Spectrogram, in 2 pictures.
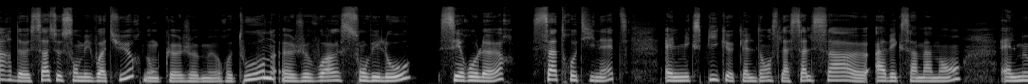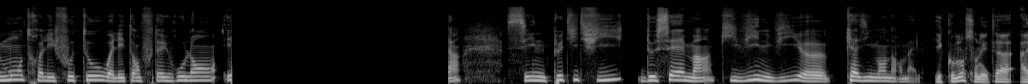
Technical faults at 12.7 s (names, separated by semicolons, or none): audio dropout to silence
